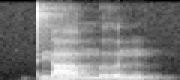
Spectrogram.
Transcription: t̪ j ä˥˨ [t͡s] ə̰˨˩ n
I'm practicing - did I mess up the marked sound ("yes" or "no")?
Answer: yes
